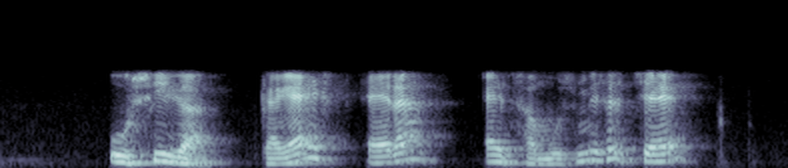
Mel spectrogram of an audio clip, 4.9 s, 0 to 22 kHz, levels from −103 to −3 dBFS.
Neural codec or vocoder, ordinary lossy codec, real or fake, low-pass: none; Opus, 24 kbps; real; 3.6 kHz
